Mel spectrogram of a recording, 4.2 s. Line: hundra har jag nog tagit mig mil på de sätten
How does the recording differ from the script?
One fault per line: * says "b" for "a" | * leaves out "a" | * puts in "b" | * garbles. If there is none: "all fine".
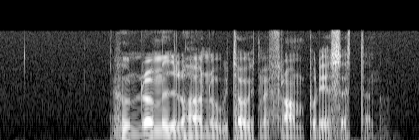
* puts in "mil"
* says "fram" for "mil"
